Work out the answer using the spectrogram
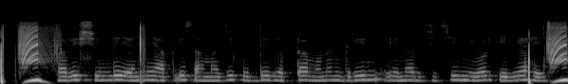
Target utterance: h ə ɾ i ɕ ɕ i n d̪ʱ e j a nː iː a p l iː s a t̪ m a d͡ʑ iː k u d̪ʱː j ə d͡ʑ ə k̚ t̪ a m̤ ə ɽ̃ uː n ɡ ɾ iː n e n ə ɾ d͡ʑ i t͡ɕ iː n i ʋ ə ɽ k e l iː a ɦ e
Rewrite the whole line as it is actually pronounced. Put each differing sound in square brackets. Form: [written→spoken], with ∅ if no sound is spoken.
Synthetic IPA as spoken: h ə ɾ i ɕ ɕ i n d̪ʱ e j a nː iː a p l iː s a [t̪→∅] m a d͡ʑ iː k u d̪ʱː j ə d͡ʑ ə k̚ t̪ a m̤ ə ɽ̃ uː n ɡ ɾ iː n e n ə ɾ d͡ʑ i t͡ɕ iː n i ʋ ə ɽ k e l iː a ɦ e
